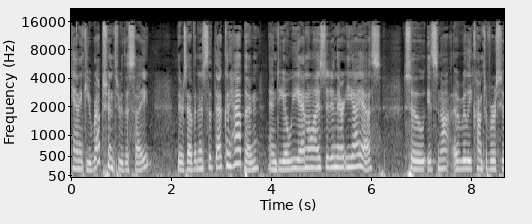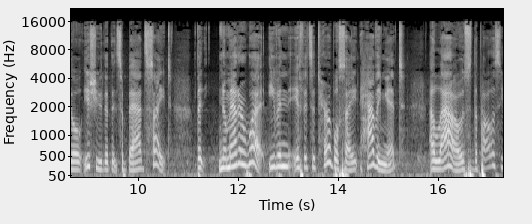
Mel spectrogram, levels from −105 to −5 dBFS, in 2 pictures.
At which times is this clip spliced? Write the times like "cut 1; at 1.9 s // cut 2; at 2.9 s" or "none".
none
